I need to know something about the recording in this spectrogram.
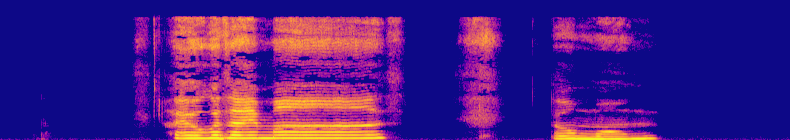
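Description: A young girl speaks in a high, sing-song voice close to the microphone.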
